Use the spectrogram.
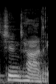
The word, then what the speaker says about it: Centanni: It's always Centanni. Oh, wow. So Pronounces it for him, too.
